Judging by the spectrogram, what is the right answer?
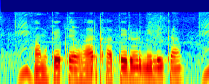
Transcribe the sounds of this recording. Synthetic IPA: həmkeːt̪eːʋaːɾkʰaːt̪eɾɪɽmɪliːkaː

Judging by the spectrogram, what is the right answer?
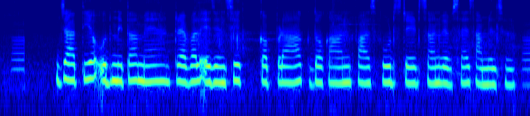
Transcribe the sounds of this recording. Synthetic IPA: d͡ʒaːt̪ijəʔʊd̪mɪt̪amẽʈɾeːʋəleːd͡ʒənsikəpɽakd̪oːkaːnpʰaːsʈpʰuːɖsʈeːʈsənʋjəbsaːeʃaːmɪlt͡ʃʰɛ

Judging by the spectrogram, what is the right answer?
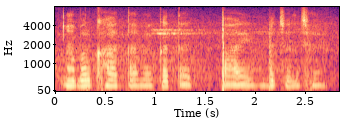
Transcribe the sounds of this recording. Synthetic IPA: əbəɾkʰat̪amẽkət̪a | pajbət͡ʃəlt͡ʃʰɛ

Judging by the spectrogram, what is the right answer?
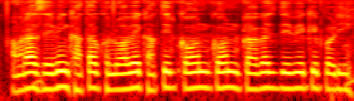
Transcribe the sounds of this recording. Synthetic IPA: hɐmɾas̬eːʋɪ̃ŋɡkʰaːt̪ʰakʰʊlʋaːʋekʰaːt̪ɪɾkɔːnkɔːnkaːɡəd͡ʒd̪eːʋekepəɽiː

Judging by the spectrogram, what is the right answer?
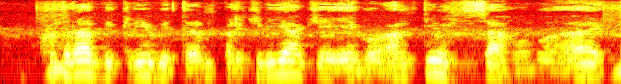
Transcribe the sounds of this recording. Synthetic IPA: kʰʊd̪ɾabɪkɾiwɪt̪ɾənpəɾkɪɾijakeeːɡoʔɐ̃nt̪ɪmɦɪsːaɦoboaːj

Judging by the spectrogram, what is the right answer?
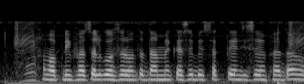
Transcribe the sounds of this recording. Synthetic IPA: hɐmɐpnifɐsəlkoːs̬əɾõt̪ɐt̪əɐmẽkɛːs̬ebɪsɐk̚t̪eɦɪ̃nd͡ʑɪs̬ɐmẽpʰɛːd̪aɦoː

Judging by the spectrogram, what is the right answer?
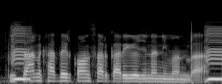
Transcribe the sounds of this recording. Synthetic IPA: kisankʰat̪̬iɾkɔnsɔɾkaɾijod͡ʑinanimanba̰

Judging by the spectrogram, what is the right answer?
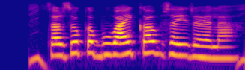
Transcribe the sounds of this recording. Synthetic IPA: sʌɾsokobubajkʌbsʌɦit̪ɾʌɦela

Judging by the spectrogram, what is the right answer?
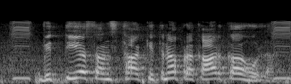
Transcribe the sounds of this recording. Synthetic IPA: ʋɪt̪ːijəsɐ̃nst̪ʰakɪt̪napɾɐkaːɾkaɦoːlaː

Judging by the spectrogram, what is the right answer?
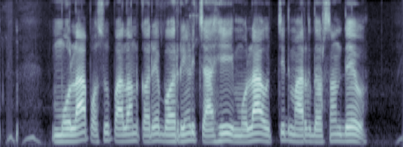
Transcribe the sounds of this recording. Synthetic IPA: molapɔsupalɔnkɔɾebɔɾiɽt͡ʃaɦimolaut̪ːt͡ʃit̪maɾɡd̪ɔɾsɔnd̪ew

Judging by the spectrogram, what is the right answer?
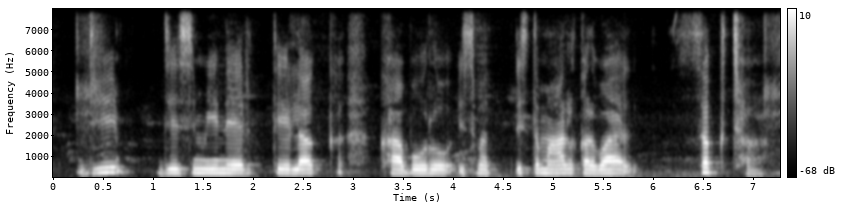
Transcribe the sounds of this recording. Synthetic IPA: d͡ʒiː | d͡ʒesmineɾt̪eːləkʰː | aːboɾo | ɪst̪emaːlkəɾʋa | səkt͡ʃʰa

